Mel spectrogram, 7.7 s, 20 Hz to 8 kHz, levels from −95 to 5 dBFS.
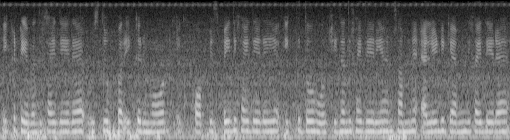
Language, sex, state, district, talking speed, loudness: Punjabi, female, Punjab, Fazilka, 260 wpm, -17 LUFS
